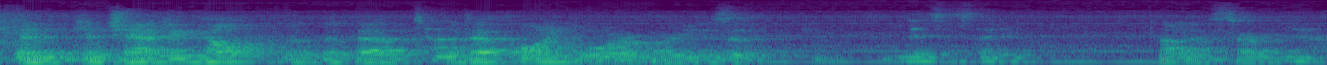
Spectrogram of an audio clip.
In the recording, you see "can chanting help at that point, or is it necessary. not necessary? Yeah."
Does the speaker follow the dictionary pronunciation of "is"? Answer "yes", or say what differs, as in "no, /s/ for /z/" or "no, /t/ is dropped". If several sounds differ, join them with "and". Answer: yes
